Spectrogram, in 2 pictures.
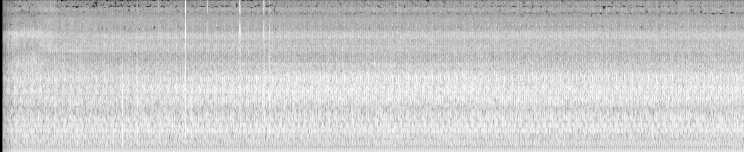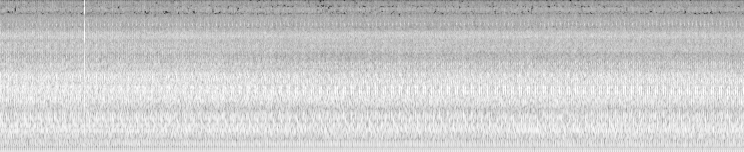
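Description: A vehicle engine running steadily, heard from the vehicle itself, a constant low hum that does not change.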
